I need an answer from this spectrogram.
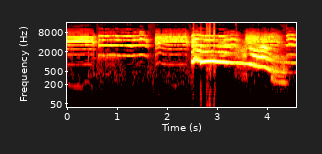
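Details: Siberian Husky letting out a loud howl that starts high, holds steady, then slides slowly downward, preceded by sustained thin, high whining tones.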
